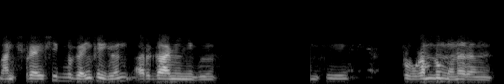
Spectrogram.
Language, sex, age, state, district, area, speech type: Bodo, male, 60+, Assam, Udalguri, rural, conversation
